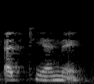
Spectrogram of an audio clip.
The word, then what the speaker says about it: Etienne: I always get, I feel like I want to like over French his name. no. Travis Etienne. Like Etienne. Am I saying it right? – Yeah. No, you're saying it right.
